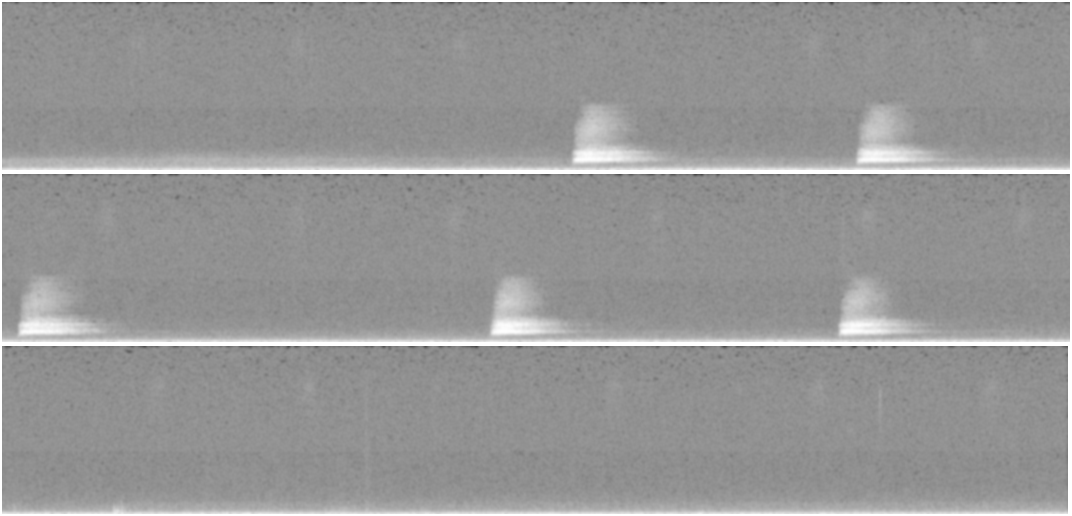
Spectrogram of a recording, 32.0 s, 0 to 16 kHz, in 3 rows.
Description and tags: Fox barking in the distance (perhaps 100m away), around 1 AM in the Surrey Hills (UK).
